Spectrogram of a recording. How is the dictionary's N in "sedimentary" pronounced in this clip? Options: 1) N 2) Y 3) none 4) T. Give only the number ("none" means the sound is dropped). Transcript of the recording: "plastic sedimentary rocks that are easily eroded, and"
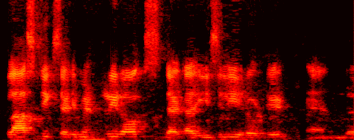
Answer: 1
